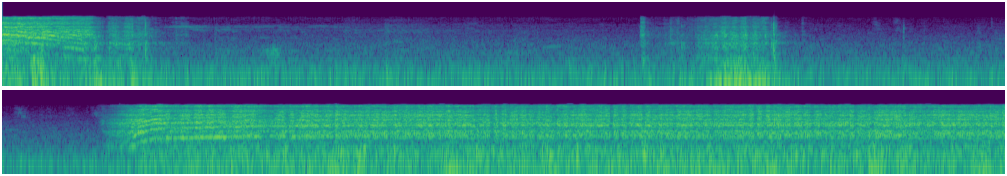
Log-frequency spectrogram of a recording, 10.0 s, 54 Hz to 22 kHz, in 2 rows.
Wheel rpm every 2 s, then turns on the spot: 50, 10, 30, 220, 230.
2-4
